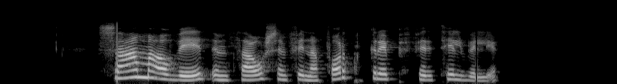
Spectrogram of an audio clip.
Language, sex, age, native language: Icelandic, female, 20-29, Icelandic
